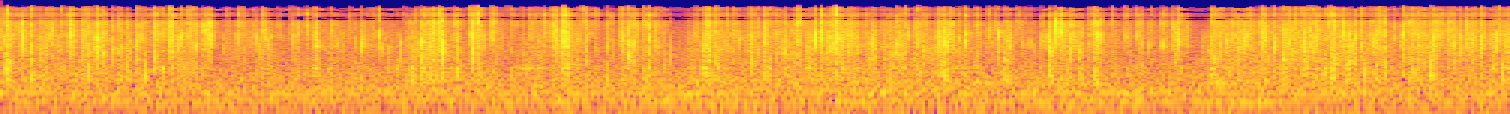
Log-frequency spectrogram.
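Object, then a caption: Plastic-wrapped pack of paper pocket tissues. A hand-held, plastic-wrapped six-pack of paper pocket tissues is squeezed and bent so the cellophane film crinkles under the fingers. The result is a steady, bright, dense crackling with almost no low end, running throughout with brief quieter dips.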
